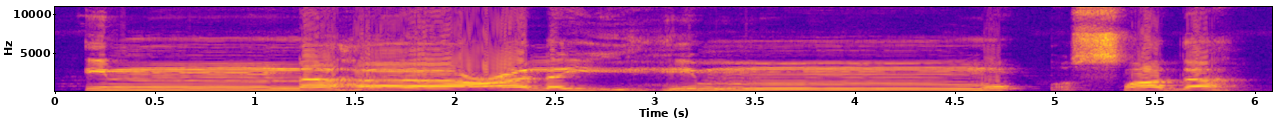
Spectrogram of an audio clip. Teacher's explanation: یہاں پر نون مشدد ہے، اس میں غنہ کریں گے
